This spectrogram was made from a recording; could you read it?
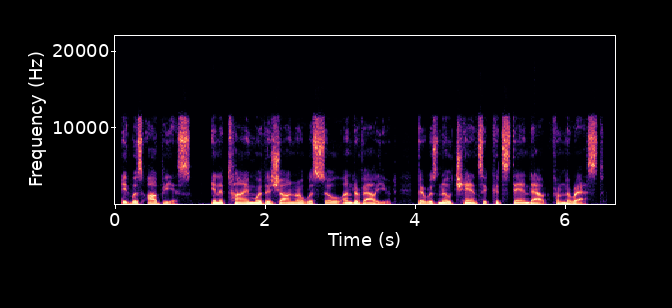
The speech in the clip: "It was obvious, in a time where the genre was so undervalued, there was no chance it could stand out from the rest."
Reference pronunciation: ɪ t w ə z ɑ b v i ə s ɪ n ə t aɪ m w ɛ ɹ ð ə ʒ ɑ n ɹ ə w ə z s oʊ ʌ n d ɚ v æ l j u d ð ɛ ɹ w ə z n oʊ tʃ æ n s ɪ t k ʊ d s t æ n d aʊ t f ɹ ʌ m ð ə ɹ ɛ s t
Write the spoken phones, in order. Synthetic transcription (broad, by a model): ɪ t w ə z ɑ b v i ə s ɪ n ə t aɪ m w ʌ ɹ ð ə ʒ ɑ n ɹ ə w ə z s oʊ ʌ n d ɚ v æ l j u d ð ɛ ɹ w ə z n oʊ tʃ æ n s ɪ t k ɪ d s t æ n d aʊ t f ɹ ʌ m ð ə ɹ ɛ s t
